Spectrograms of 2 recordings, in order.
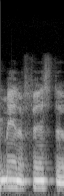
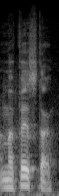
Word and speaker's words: Mephisto: the what's his name i always say manifest though but um i say manifesto you pronounce it differently oh oh uh oh uh mephisto yeah yeah if it's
